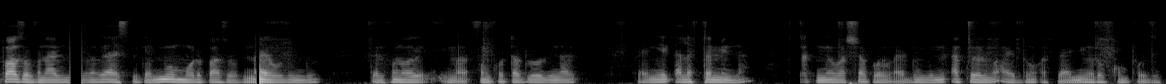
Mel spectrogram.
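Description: Packet loss on an ADPCM call at 0.70 s, 2.56 s (before "ye wo dunndi") and 7.90 s (after "lafita miŋ na") cuts hard silent gaps of 120, 40 and 100 ms. The decoder's predictor and step size then drift from the sender's, so speech returns with brief distortion.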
